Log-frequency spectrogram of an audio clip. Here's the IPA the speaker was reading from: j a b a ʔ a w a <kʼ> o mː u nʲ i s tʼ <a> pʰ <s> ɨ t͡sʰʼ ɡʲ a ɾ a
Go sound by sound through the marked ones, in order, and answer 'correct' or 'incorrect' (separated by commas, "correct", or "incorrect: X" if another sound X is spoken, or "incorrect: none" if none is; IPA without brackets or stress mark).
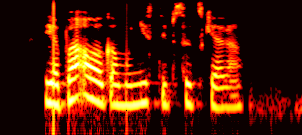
correct, incorrect: i, correct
